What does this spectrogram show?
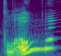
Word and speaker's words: gloom: deep into the gloom but they pronounced that gloom to rhyme with home huh young Tom was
